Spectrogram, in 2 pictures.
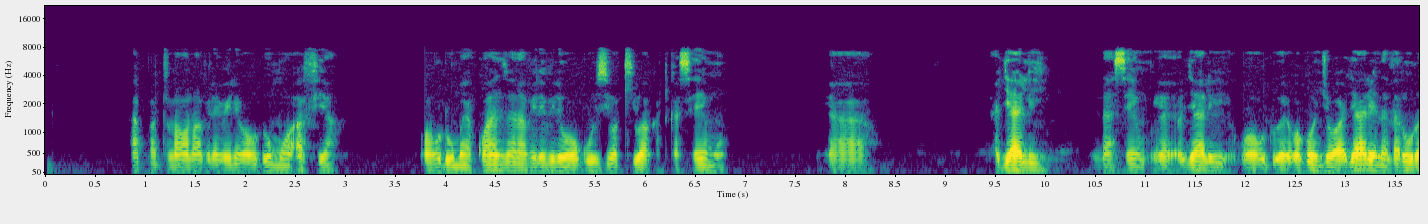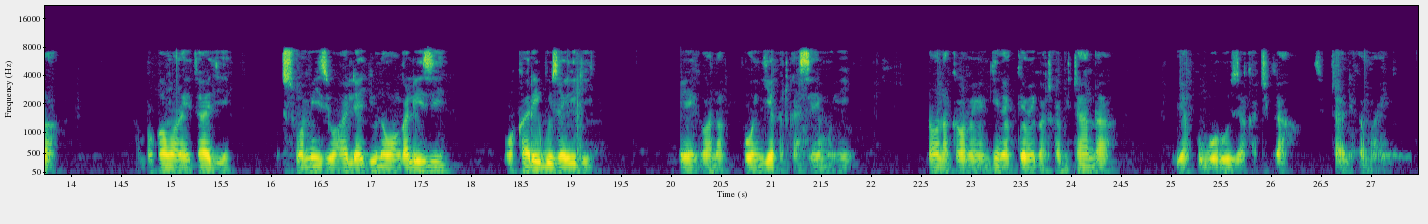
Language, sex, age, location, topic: Swahili, male, 25-35, Wajir, health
